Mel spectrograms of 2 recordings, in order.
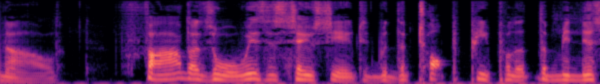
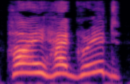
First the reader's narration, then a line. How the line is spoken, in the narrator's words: Harry yelled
